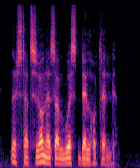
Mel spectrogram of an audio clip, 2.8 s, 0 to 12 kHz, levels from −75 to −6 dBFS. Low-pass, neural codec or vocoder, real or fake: 10.8 kHz; codec, 16 kHz in and 24 kHz out, 0.6 kbps, FocalCodec, streaming, 2048 codes; fake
